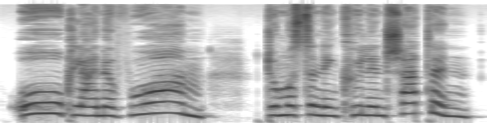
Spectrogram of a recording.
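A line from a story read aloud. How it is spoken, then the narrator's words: Called out. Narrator (German): ruft Sternfunkel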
